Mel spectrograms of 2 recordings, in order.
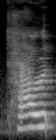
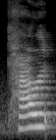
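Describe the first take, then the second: Both takes have the same delivery.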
